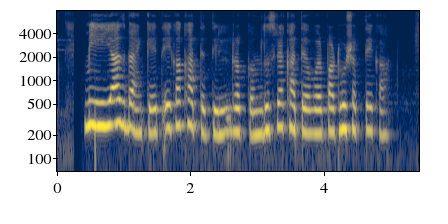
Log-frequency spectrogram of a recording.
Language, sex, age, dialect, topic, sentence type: Marathi, female, 18-24, Standard Marathi, banking, question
